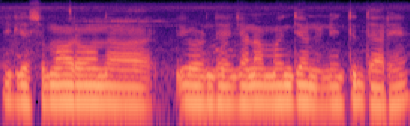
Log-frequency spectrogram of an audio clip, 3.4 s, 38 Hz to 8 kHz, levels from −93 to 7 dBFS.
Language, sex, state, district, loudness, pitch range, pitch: Kannada, male, Karnataka, Koppal, -16 LUFS, 105-110 Hz, 110 Hz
